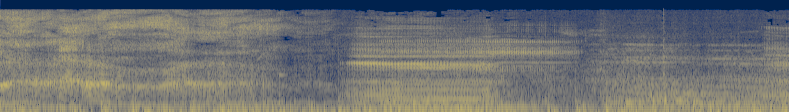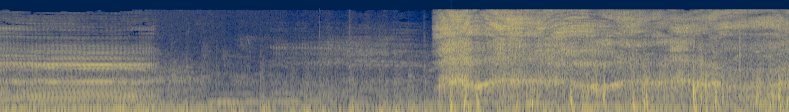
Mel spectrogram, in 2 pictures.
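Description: A cow moos twice in long, drawn-out calls, close and clear, set in a farm diorama scene with a steady bed of background sound around it.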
